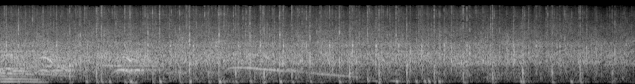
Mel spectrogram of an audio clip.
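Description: Sustained applause from an audience honoring President Joe Biden, a dense, even wash of clapping that holds steady and fades only slightly toward the end.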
